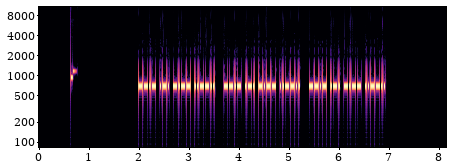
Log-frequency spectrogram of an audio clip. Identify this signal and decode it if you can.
Morse code, heard as a keyed tone, about 44 wpm, 700 Hz. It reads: QRY? QRY? QRY?
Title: Q-Codes Repeated 3x 45wpm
